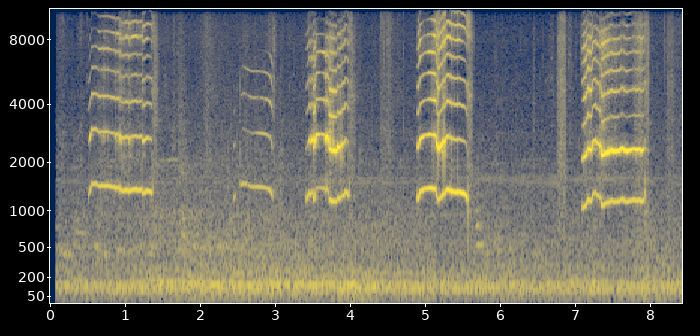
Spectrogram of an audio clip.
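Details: Rescued three-legged kitten indoors, giving five clear meows over eight seconds, each a bright, slightly rising then falling cry with rich overtones, spaced about one to two seconds apart, over a low steady hum.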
